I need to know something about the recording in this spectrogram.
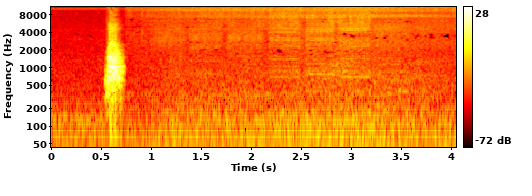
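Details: Dog guarding cows gives one short, sharp bark, then quiet with a low background hiss.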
